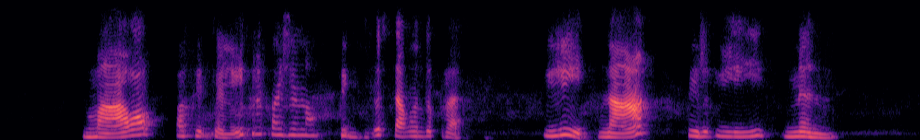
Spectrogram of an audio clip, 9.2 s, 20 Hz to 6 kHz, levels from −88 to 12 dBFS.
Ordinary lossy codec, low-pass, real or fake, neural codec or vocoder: Opus, 16 kbps; 5.4 kHz; fake; codec, 24 kHz, 1 kbps, SNAC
